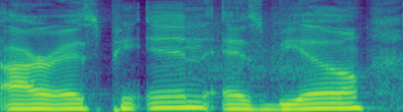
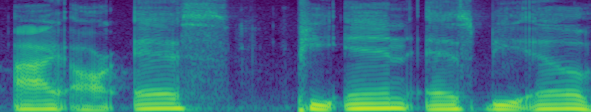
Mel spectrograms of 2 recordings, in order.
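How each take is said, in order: First: It is spelled out fast. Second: It is spelled out slowly.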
